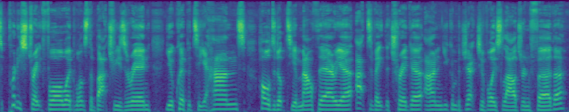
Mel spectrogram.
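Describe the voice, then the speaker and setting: A man narrating an informal gaming explainer, talking directly to viewers in a conversational way. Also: on the high side. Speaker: video presenter of a gaming concept. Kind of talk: informal explainer narration of a game item idea.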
